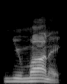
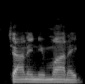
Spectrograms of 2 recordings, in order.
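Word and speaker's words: Johnny Mnemonic: the N the m the m is silent or is not exactly silent but it's it's so subtle that you don't have to pronounce it so it's Johnny pneumonic Johnny pneumonic was it's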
